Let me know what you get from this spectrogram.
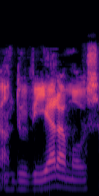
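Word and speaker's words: anduviéramos: And then if you notice in that chart, anduvieramos has an accent on the E, as the last note said on the previous slide. For first person plural only, it's always on the vowel before the ramos ending, and you can tell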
